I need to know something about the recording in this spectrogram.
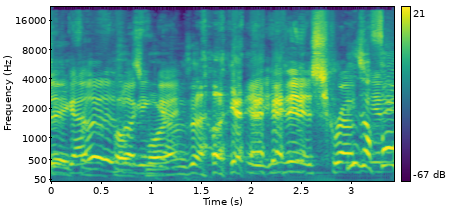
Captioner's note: Shane laughing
